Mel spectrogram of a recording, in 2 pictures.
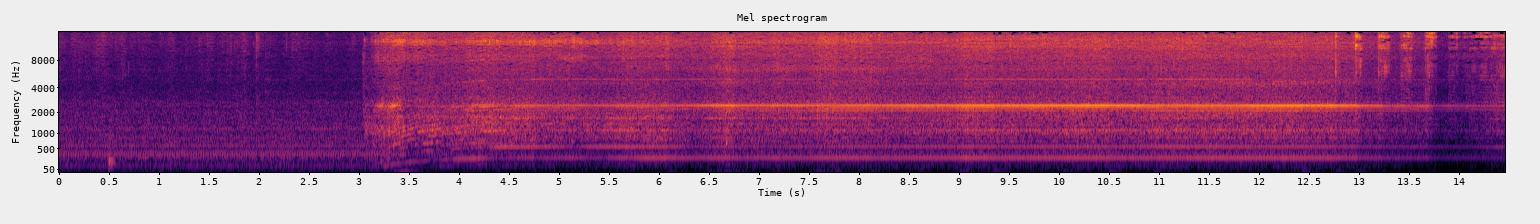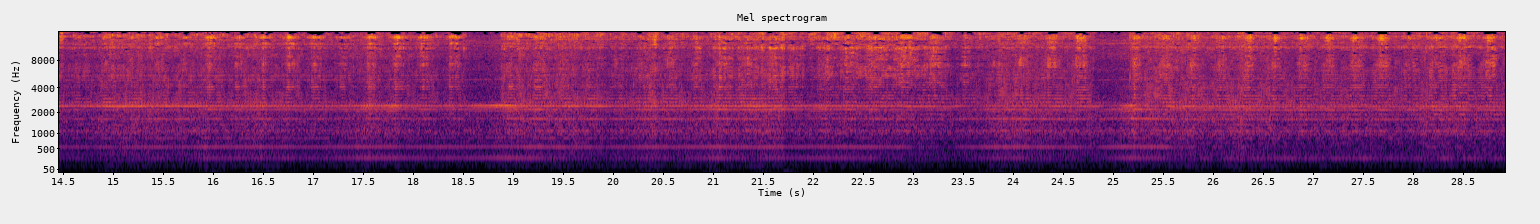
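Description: Dremel rotary tool on its lowest speed spinning up about three seconds in with a rising whine, then running steadily. It drives a heavy-grade sanding drum pressed lightly against a plastic puzzle piece, taking down excess plastic weld. The tool gets quieter about halfway through.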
